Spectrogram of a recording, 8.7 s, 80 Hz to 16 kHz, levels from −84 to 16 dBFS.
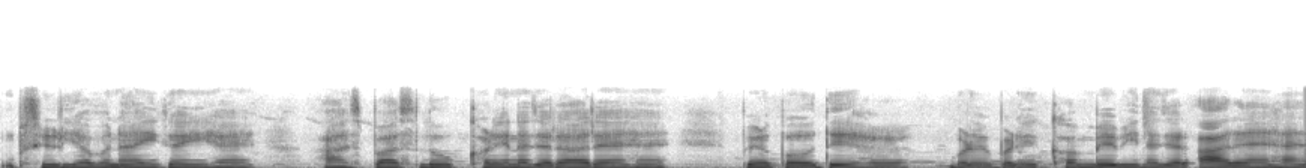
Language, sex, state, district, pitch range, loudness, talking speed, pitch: Hindi, female, Bihar, Kaimur, 215-225 Hz, -17 LUFS, 165 wpm, 220 Hz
